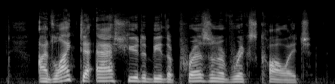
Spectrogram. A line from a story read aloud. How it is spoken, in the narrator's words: he said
